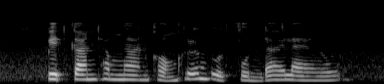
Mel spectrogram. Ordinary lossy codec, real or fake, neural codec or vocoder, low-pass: none; fake; codec, 16 kHz, 16 kbps, FunCodec, trained on Chinese and English, 50 frames a second; 7.2 kHz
